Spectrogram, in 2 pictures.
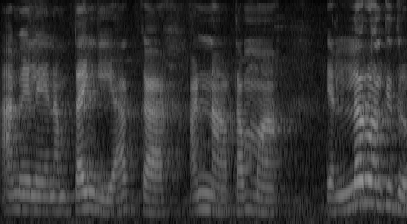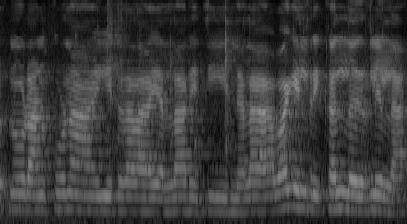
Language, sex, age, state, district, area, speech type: Kannada, female, 30-45, Karnataka, Dharwad, urban, spontaneous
